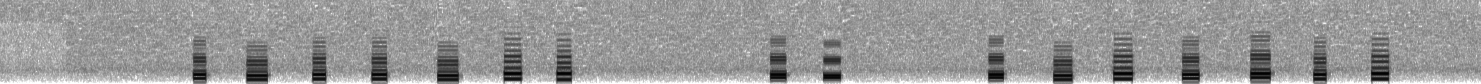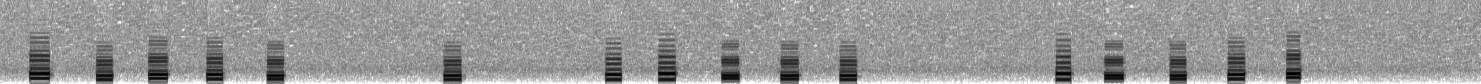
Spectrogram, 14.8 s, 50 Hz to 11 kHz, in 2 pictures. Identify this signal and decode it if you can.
DTMF, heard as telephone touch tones, dialled by hand, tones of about 80 ms. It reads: 8155163 0* 0168#56 91854 1 23741 3745#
